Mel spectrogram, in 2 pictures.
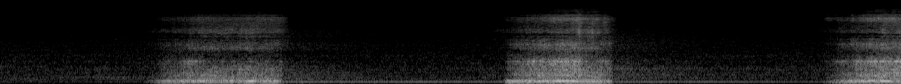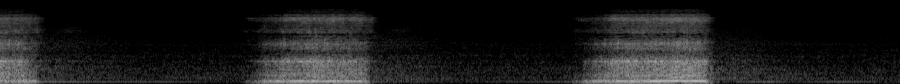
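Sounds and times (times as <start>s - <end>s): faint steady hum: 0.0s - 18.0s
man snoring loudly: 1.5s - 2.9s, 5.0s - 6.2s, 8.2s - 9.5s, 11.4s - 12.8s, 14.7s - 16.2s.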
